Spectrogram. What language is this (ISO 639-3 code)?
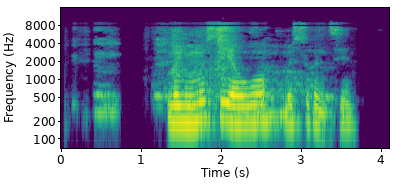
ewo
